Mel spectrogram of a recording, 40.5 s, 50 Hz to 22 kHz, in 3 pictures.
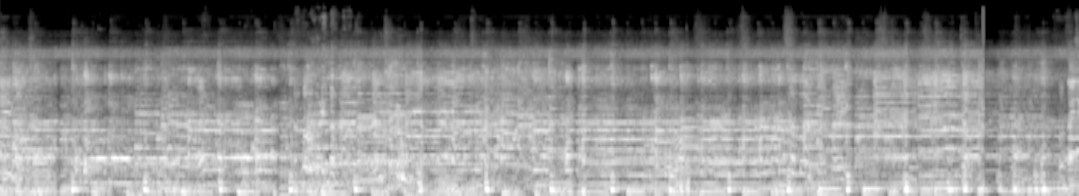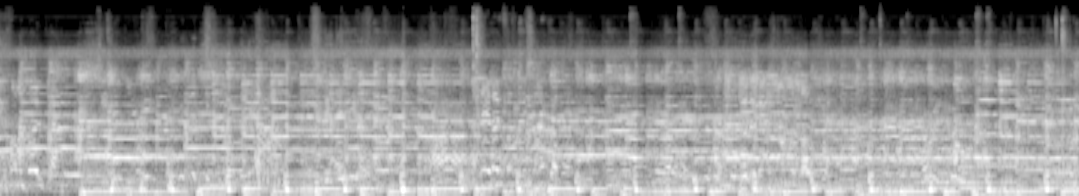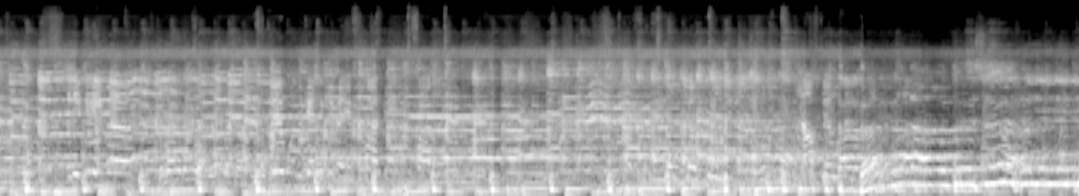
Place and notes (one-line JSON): {"title": "Unnamed Road, Pekan, Pahang, Maleisië - kareoke a gogo", "date": "2006-01-12 15:14:00", "description": "all day long this small shop/canteen and surroundings are terrorized by local talent.", "latitude": "3.43", "longitude": "102.92", "altitude": "64", "timezone": "Asia/Kuala_Lumpur"}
